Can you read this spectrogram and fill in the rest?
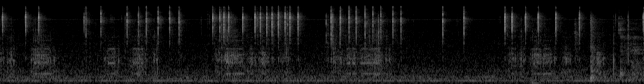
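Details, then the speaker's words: Speedlight zoom head moving, compared with the Shanny SN600N: bursts of quick, light, even ticking; normal zoom clicking, almost unnoticeable in a quiet environment. "I mean that in a quiet environment is is almost unnoticeable of course you hear the clicking"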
